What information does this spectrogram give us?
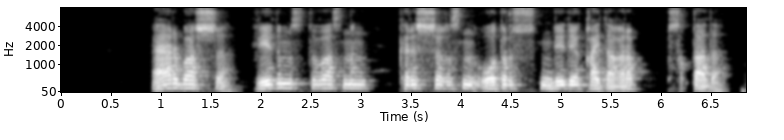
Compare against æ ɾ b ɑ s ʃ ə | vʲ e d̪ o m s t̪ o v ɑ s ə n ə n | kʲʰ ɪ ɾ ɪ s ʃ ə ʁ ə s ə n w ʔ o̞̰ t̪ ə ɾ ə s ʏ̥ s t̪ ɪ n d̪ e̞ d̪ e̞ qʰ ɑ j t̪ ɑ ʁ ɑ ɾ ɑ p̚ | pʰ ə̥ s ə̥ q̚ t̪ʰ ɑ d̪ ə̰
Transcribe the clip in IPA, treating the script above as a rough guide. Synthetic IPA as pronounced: æ ɾ b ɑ s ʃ ə | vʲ e d̪ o m s t̪ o v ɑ s ə n ə ɴ | kʲʰ ɪ ɾ ɪ s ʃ ə ʁ ə s ə n w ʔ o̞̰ t̪ ə ɾ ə s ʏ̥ s t̪ ɪ n d̪ e̞ d̪ e̞ qʰ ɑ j t̪ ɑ ʁ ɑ ɾ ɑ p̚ | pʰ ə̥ s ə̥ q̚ t̪ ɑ d̪ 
